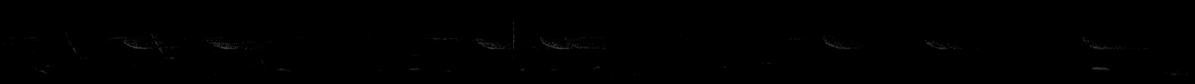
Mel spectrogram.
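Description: Faint bird calls: a short falling note repeated every second or so, often two in quick succession, over quiet forest background, with one sharp tick about five seconds in.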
